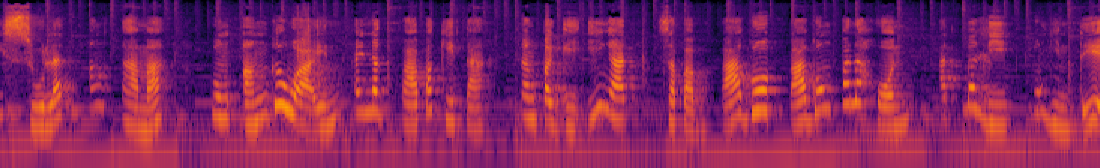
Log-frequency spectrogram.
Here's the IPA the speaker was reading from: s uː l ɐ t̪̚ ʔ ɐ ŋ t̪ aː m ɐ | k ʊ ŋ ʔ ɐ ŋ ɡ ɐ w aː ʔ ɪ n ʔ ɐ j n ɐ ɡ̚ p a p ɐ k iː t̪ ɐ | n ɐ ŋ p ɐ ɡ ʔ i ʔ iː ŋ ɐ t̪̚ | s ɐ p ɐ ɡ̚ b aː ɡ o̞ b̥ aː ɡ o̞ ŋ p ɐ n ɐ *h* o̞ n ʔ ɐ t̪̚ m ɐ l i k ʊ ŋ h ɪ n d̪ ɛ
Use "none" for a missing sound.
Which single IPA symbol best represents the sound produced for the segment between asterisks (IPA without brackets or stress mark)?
h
